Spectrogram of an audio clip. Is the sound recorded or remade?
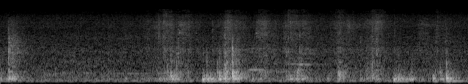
recorded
